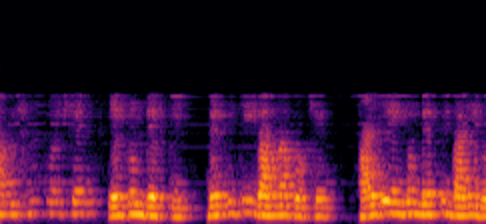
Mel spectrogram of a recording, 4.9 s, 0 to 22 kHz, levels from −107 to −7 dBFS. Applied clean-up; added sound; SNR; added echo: neural mask model DeepFilterNet 3.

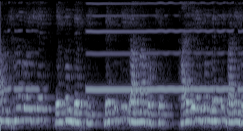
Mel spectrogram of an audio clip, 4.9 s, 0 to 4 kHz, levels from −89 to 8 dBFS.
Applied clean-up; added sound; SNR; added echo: none; Wind instrument, woodwind instrument; 9 dB; reverberation time 0.6 s.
